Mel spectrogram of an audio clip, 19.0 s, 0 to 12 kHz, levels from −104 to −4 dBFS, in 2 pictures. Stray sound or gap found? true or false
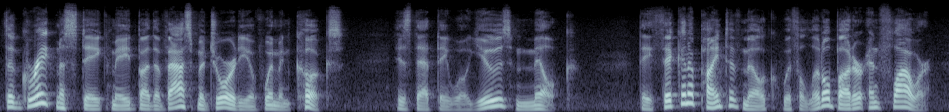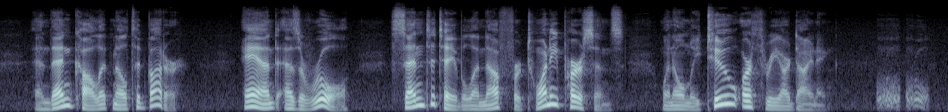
true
